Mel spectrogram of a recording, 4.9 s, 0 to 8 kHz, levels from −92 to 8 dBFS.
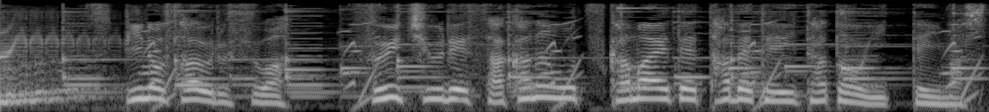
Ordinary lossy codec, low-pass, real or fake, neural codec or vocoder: none; 7.2 kHz; real; none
